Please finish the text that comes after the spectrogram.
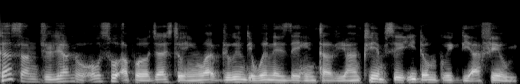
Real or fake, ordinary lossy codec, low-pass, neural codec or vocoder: fake; none; 7.2 kHz; codec, 16 kHz in and 24 kHz out, 1.1 kbps, FireRedTTS-2 codec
